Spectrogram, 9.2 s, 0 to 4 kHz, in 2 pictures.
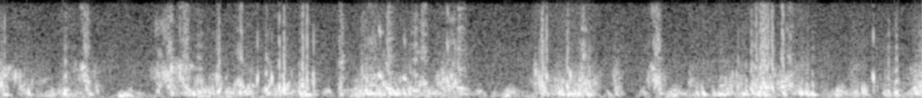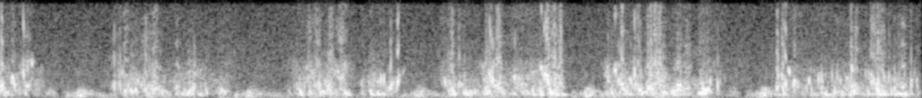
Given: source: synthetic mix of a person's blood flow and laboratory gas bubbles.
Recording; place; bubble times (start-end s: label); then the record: Doppler ultrasound of blood flow; precordium
0.00-0.53 s: bubbles
0.75-1.61 s: bubbles
1.69-2.39 s: bubbles
2.64-3.15 s: bubbles
3.24-3.36 s: bubbles
3.45-4.13 s: bubbles
4.25-4.85 s: bubbles
5.16-5.79 s: bubbles
6.04-6.65 s: bubbles
6.81-7.48 s: bubbles
7.61-8.26 s: bubbles
8.46-9.23 s: bubbles
From the record:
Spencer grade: 4 (maximum detectable bubble signal sounding continuously throughout systole and diastole of every cardiac period, and overriding the amplitude of the normal cardiac signals); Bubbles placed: only in the low amplitude regions of the cardiac cycle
